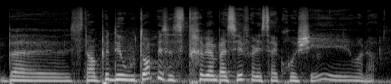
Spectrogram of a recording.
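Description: A woman's medium-pitched voice, with ordinary pitch variation, is heard amid noticeable background noise. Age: 20s. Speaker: nursing student. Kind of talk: casual interview. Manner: hesitant, many fillers.

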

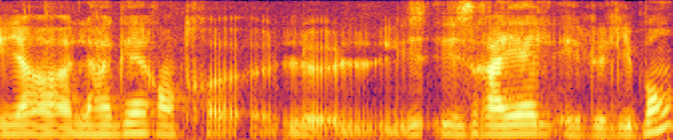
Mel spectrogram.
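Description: This woman speaks fairly slowly. Her recording is very clean, the background silent. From Lebanon. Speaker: student. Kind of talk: casual chat.

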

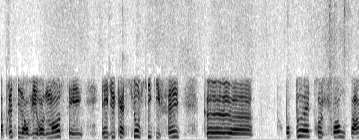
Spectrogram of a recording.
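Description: At a very slow pace with long, frequent pauses, a woman talks in a high pitch with ordinary pitch variation. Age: 40s. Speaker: listener caller. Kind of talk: testimony. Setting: phone call.

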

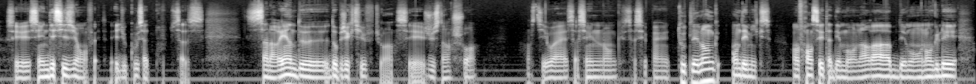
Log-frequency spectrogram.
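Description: A man with a very deep, low, dark and mellow voice speaks at a fairly slow pace, with ordinary pitch variation and big swings in loudness. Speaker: interviewee. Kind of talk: recorded interview. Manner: casual.

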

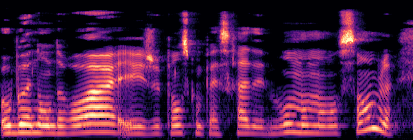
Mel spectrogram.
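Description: A woman's medium-pitched voice comes through with a quiet background. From Normandy, France. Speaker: yoga teacher and podcast host. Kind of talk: solo podcast monologue. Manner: casual with frequent hesitations.

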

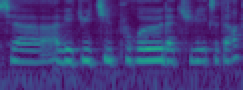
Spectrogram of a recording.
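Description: A woman speaks at a medium pitch. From southern France, Perpignan. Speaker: playwright and short story writer. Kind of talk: radio interview.

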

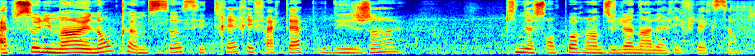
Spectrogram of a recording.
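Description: Fairly high in pitch, a woman speaks with fairly even intonation. Her pace is moderate, with noticeable background noise. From Quebec. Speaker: event founder. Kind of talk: interview.

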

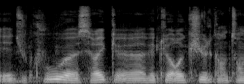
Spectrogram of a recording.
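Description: A man talks with a very deep, low pitch. His pitch varies an ordinary amount. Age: 30s. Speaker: high school history-geography teacher. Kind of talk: testimony. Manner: halting.

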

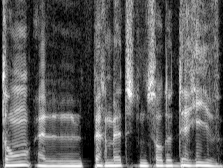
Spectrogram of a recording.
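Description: A man speaks at a fairly slow pace and medium pitch, somewhat breathy. His intonation stays fairly even, and the sound is dry and close with no echo. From Switzerland, Lausanne. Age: 30s. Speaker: poet. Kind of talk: poetry reading. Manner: halting.

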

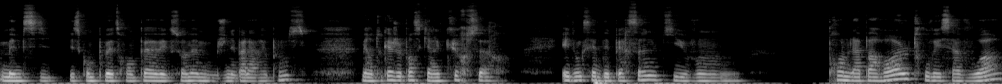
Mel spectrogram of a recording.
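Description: A woman speaks at a moderate pace with fairly even intonation and a dark, mellow tone. Audible room echo surrounds her voice. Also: fairly low pitch for a woman. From Paris, France. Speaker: improv actor and coach. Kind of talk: interview. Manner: hesitant, many fillers.

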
